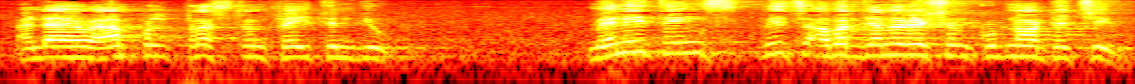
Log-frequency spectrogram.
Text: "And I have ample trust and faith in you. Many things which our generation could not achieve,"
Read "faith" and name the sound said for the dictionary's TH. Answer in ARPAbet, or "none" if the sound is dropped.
T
